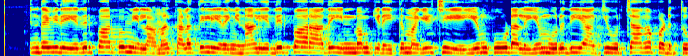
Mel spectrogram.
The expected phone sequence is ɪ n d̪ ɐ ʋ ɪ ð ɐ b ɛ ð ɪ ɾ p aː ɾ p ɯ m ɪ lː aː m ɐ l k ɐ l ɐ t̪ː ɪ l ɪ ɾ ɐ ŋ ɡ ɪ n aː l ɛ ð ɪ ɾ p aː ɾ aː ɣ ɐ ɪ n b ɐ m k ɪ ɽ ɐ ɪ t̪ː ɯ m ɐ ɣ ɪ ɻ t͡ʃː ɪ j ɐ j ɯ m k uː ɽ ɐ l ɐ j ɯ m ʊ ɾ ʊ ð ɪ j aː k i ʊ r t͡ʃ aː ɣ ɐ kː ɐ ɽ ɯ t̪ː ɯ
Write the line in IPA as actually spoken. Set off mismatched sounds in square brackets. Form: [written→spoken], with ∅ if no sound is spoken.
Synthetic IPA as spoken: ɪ n d̪ ɐ ʋ ɪ ð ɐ [b→∅] ɛ ð ɪ ɾ p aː ɾ p ɯ m ɪ lː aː m ɐ l k ɐ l ɐ t̪ː ɪ l ɪ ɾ ɐ ŋ ɡ ɪ n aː l ɛ ð ɪ ɾ p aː ɾ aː [ɣ→ð] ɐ ɪ n b ɐ m k ɪ ɽ ɐ ɪ t̪ː ɯ m ɐ ɣ ɪ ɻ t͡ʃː ɪ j ɐ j ɯ m k uː ɽ ɐ l ɐ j ɯ m ʊ ɾ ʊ ð ɪ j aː k i ʊ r t͡ʃ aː ɣ ɐ [kː→pː] ɐ ɽ ɯ t̪ː ɯ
